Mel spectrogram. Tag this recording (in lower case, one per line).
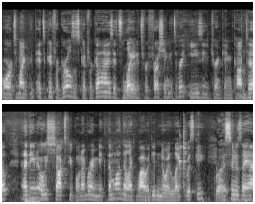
speech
